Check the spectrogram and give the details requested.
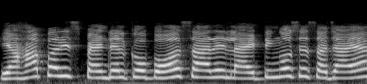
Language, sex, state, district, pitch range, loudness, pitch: Hindi, female, Uttar Pradesh, Etah, 300-360 Hz, -11 LUFS, 330 Hz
